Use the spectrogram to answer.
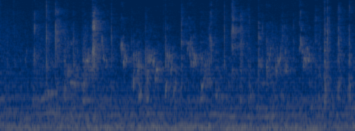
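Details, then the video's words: Several pet budgies in summer give dense chattering: quick squeaky chirps, clicks and short warbled phrases packed closely together over faint background hum. "Summer Chilling With Budgies"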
